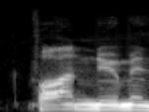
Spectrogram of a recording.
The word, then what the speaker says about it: Neumann: You know, von Neumann self-replicating von machines. Neumann. Yes, Neumann. Neu. Von Neumann. I mean, N-E-U is actually pronounced Neu if it's German.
